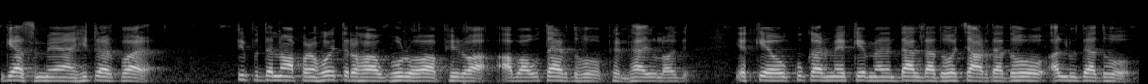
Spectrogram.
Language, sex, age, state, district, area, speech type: Maithili, female, 45-60, Bihar, Begusarai, urban, spontaneous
